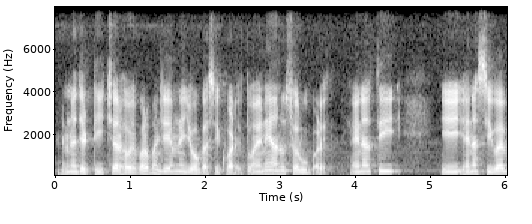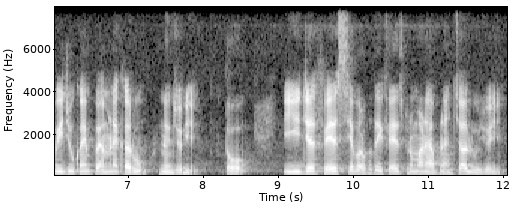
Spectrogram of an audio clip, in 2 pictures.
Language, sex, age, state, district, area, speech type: Gujarati, male, 18-30, Gujarat, Kutch, rural, spontaneous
